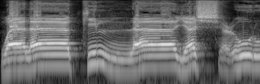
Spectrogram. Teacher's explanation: kita harus menggabungkan bunyi nun ke huruf lam. Gabungkan nun dan lam. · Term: bacaan idgham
